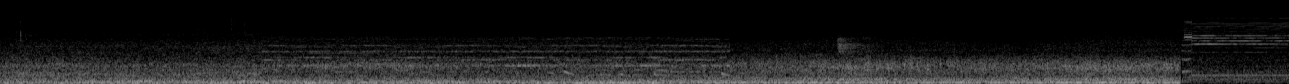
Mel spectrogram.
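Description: Car traffic rumbles steadily past close by, outdoors.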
